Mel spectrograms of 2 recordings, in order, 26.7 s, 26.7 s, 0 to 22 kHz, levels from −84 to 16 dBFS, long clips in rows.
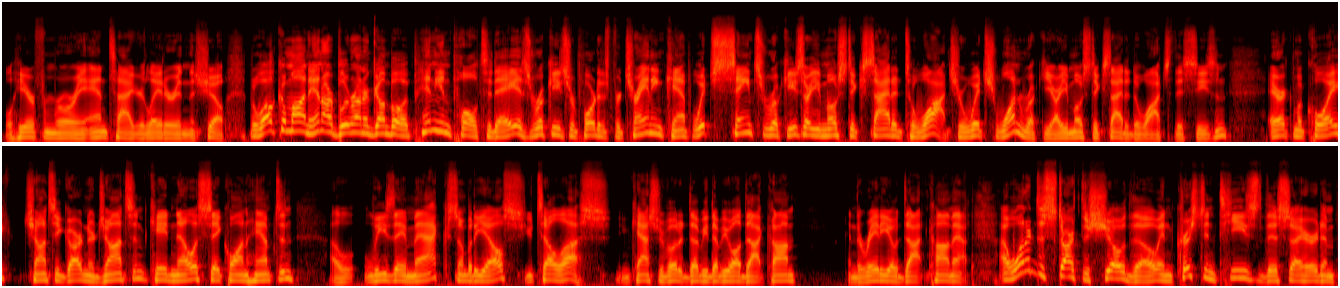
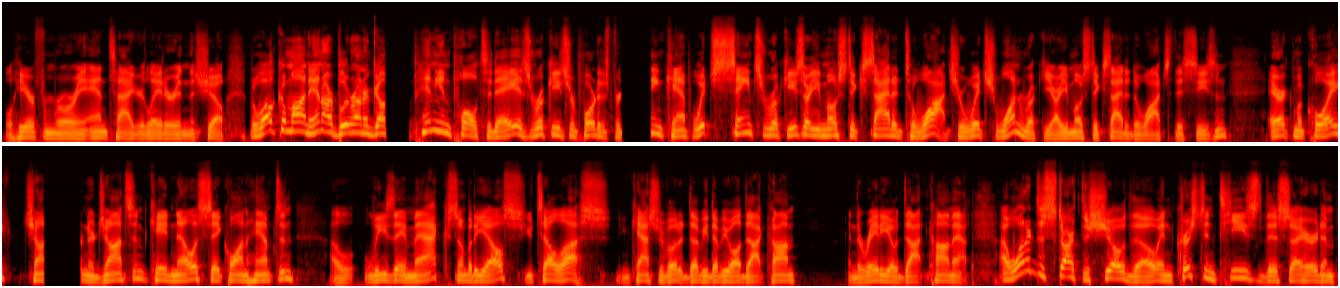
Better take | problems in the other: first | audio cutting out; at 4 s, at 6 s and at 14 s

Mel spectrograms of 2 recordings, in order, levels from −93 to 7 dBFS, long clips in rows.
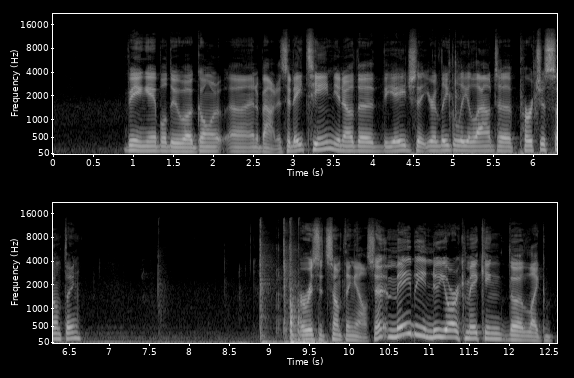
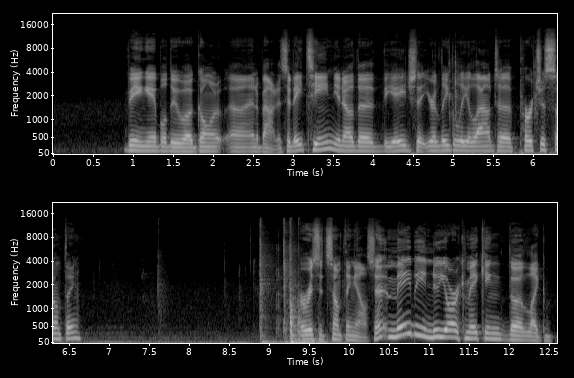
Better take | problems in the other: neither | door banging; noticeable; from 5 to 9.5 s; peak 2 dB below the speech; the same in both

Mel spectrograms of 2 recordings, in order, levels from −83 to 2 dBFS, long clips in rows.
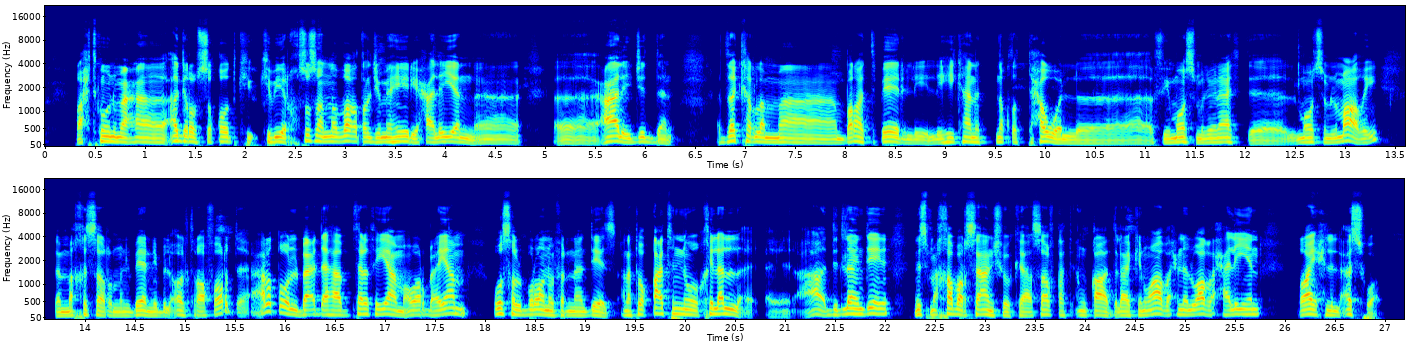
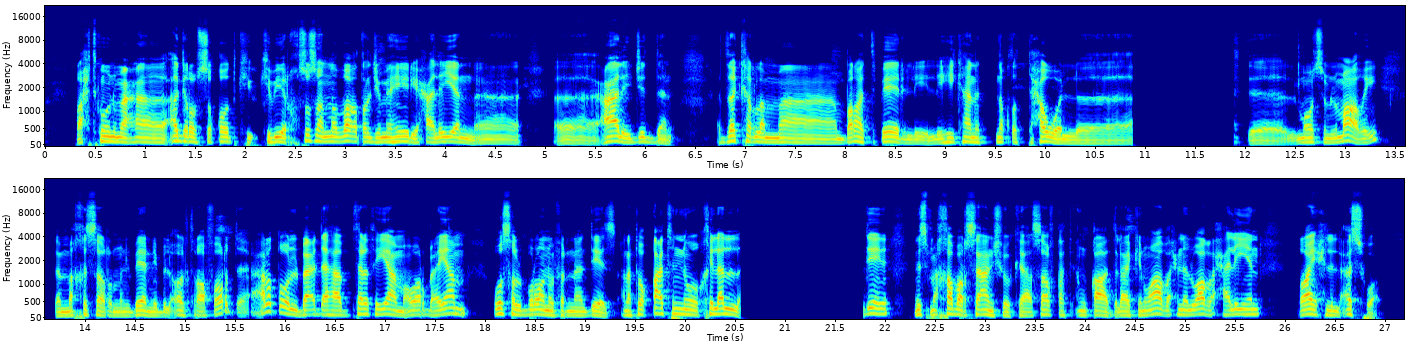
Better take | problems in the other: first | audio cutting out; at 11 s for 1 s and at 21 s for 1 s

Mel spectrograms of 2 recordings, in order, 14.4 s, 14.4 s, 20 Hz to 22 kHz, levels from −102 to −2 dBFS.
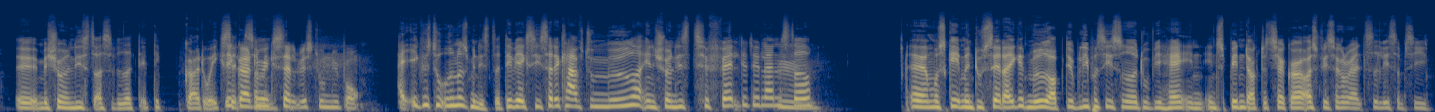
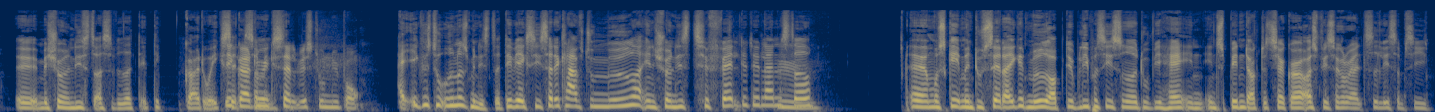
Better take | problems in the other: second | muffled; slightly; fading above 3 kHz

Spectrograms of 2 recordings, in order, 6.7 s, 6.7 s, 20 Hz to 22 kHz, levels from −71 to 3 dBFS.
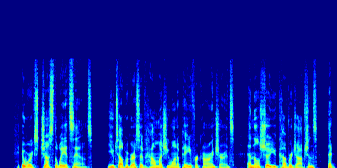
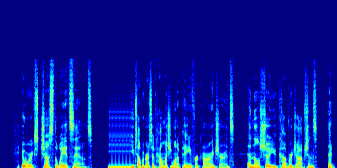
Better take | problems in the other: first | audio freezing; at 2 s

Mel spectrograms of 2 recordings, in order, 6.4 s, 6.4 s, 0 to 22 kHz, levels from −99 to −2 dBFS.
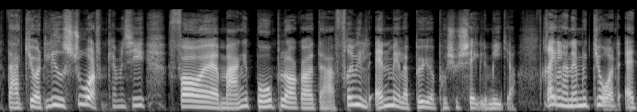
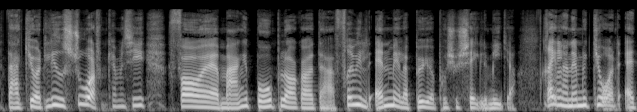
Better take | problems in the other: second | thin; very slightly; fading below 500 Hz

